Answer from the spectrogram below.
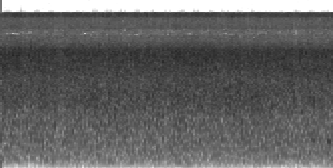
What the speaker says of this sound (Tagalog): Kakawayan Falls.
